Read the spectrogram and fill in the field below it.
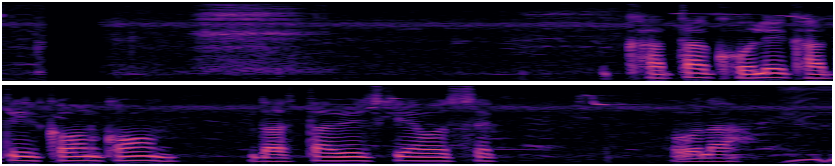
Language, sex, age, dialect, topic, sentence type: Bhojpuri, male, 25-30, Southern / Standard, banking, question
